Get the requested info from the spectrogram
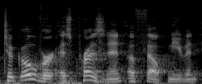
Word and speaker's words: Fällkniven: Um, but the reality is, it is pronounced Fällkniven, pressure on first and second syllables where ni is pronounced and an audible k and ven pronounced as in raven without the ra of Raven.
